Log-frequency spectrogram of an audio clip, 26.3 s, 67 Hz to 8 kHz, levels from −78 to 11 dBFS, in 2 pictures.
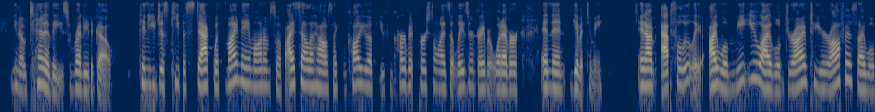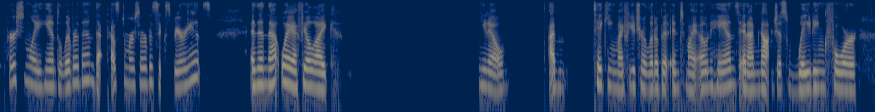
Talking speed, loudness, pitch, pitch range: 215 wpm, -26 LUFS, 200 Hz, 180-220 Hz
